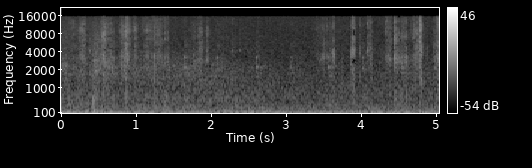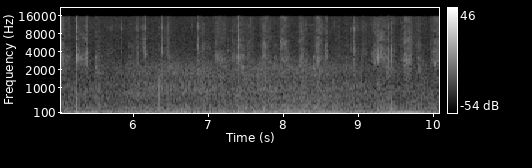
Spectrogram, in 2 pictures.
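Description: A wooden stick scratches and scrapes away a solid white plaster excavation block held in the hand, with a skull emerging from it. Dry, gritty scraping and sharp ticks come over a steady low hum, and a few brief clicks stand out above the rest.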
